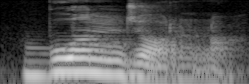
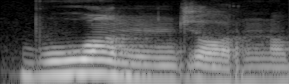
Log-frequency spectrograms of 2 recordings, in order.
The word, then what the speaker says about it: buongiorno: What Brad Pitt is doing instead is that he's skipping the U altogether. He doesn't say buongiorno, buongiorno. He just says buongiorno, and then he mumbles his way through the rest of the word.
